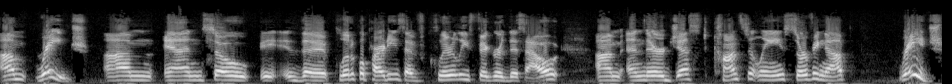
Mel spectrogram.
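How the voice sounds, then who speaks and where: A woman's medium-pitched voice at a very slow pace, with ordinary pitch variation and very even loudness. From Quebec, Granby. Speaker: political panelist. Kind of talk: panel discussion.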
